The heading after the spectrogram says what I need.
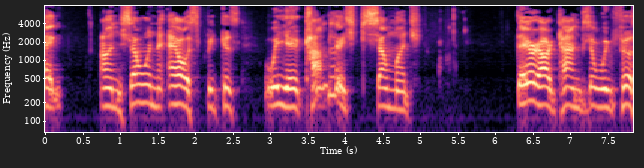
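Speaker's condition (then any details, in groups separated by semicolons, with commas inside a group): Cerebral palsy; fine motor impairment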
